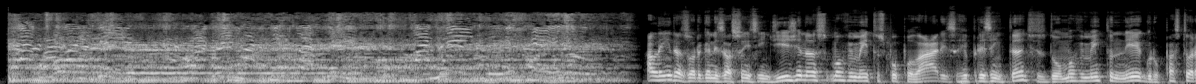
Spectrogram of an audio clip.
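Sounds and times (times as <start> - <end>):
indigenous children shouting while marching: 0.0 - 6.3
speech: 6.5 - 11.9.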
